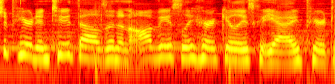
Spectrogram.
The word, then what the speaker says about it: Hercule: they'll have some guy call him Hercules. Um but it's Hercule, right? French.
